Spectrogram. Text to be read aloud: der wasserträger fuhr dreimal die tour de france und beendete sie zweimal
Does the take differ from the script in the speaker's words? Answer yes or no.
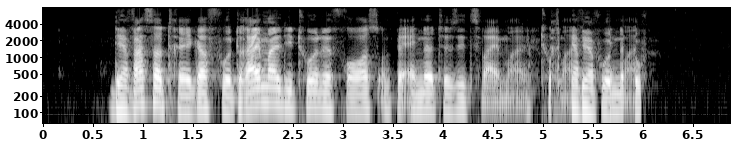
yes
